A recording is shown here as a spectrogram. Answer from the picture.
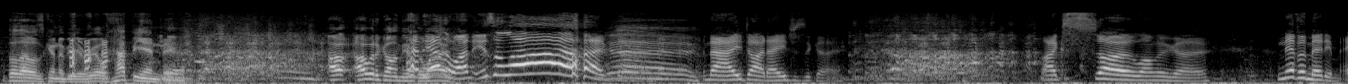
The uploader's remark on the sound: Our second live show for the MICF 2018 was an absolute HOOT!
